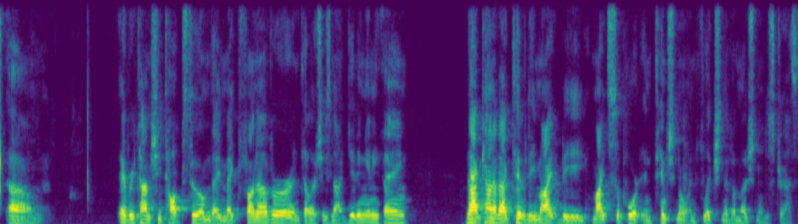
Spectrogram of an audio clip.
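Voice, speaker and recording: A Southern US accent at a moderate pace with fairly even intonation. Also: man. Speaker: law professor. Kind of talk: lecture. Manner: casual, conversational.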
